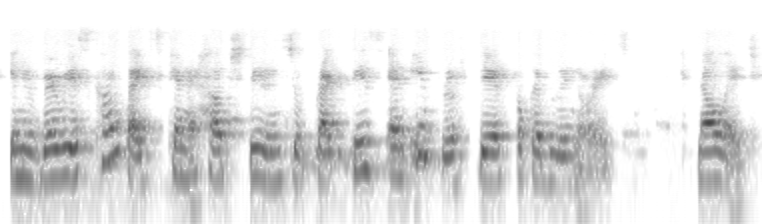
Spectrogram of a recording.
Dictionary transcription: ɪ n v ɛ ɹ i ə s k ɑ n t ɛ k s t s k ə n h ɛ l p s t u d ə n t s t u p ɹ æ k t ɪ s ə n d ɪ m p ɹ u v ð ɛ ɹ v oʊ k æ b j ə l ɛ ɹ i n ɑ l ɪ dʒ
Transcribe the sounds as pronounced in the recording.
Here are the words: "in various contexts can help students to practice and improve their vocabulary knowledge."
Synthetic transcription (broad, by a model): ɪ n v ɛ ɹ i ə s k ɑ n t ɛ k t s k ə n h ɛ l p s t u d ə n t s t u p ɹ æ k t ɪ s ə n d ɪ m p ɹ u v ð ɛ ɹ f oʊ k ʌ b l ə n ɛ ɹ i n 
